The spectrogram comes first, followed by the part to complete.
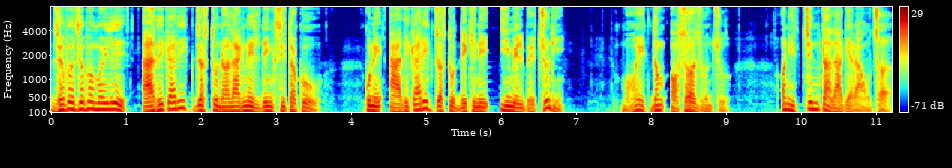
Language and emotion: Nepali, fearful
